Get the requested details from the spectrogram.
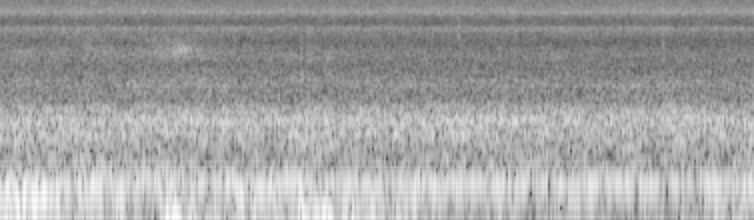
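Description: Traffic rumbles along a busy road outside.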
